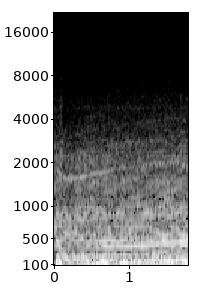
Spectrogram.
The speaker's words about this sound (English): Climb into the driver focused cockpit. Start the engine with a simple push of a button, and suddenly it's just you and 575 horsepower.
